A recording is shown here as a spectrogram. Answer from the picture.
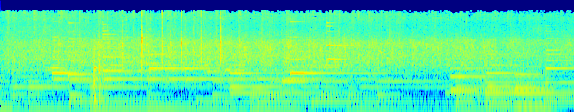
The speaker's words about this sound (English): Welcome to Pentecost at harvest time. Clap your hands and celebrate where we are right now.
